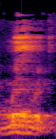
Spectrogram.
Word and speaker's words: Mehmet: You know they used to spell Mohammad like Mehmet, M-E-H-M-E-T. It was like a Turkish pronunciation, because the Turks, the Ottomans, were the biggest threat to the Europeans, so they thought everything Islamic is Ottoman.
